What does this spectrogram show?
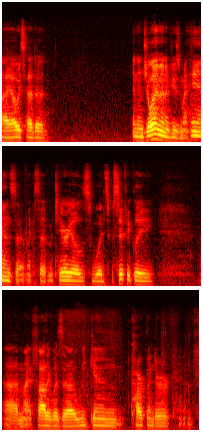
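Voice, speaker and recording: A man with an American accent talks at a very deep, low pitch. His pace is fairly slow and his intonation fairly even. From rural Kentucky, US. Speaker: print artist and educator. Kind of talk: interview. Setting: artist's studio.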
